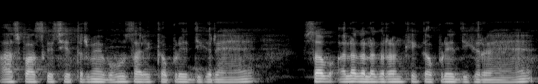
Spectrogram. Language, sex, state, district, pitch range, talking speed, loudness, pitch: Hindi, male, Jharkhand, Deoghar, 115-125 Hz, 200 wpm, -21 LUFS, 120 Hz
